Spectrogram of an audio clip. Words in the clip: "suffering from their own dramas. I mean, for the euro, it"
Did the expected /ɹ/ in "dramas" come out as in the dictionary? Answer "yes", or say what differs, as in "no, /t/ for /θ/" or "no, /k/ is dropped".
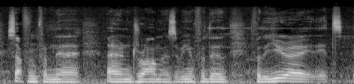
yes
